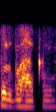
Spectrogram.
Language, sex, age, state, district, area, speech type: Santali, male, 45-60, Odisha, Mayurbhanj, rural, conversation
